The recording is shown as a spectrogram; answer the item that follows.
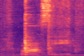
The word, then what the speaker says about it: kielbasa: is stopping to get our kobasi which is a pittsburgh way of saying it i know it's probably kielbasa but in pittsburgh we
